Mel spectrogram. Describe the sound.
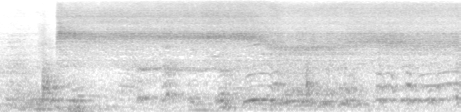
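A person vocally imitates the "snake hiss" of a fart being sneaked out silently, a long, steady hiss held for about three seconds, loud, with faint breathy vocal undertones.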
